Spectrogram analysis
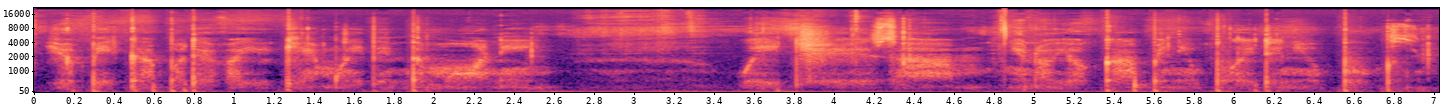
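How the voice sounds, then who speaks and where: A woman from Uganda telling personal stories in a conversational, rambling ASMR style. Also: moderate pace. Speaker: storyteller recalling her own school days. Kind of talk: whispered ASMR storytime.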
